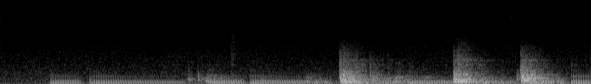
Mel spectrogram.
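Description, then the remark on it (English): Three heavy, booming knocks on a door, spaced unevenly over the last few seconds, ringing out above a steady low hum that runs through the whole clip. “Someone's at the door.”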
